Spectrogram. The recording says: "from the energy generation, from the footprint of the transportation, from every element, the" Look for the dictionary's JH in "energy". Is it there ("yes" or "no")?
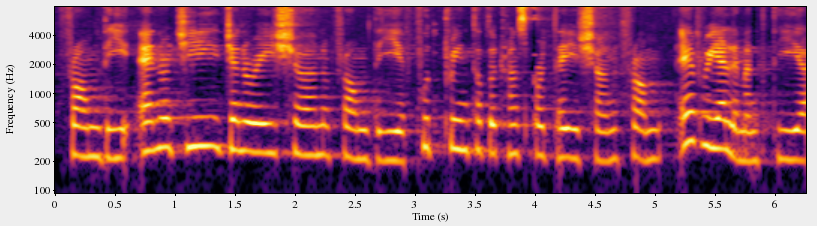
yes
